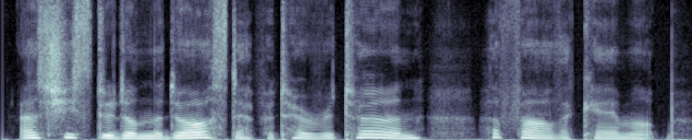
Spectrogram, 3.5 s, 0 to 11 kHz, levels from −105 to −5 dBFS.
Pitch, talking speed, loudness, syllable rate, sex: 195 Hz, 245 wpm, -18 LUFS, 5.5 syllables/s, female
